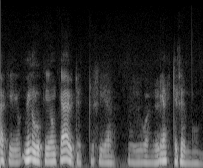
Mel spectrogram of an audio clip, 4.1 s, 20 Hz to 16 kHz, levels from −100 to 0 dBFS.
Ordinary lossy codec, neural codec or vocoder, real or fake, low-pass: none; codec, 32 kHz, 1.9 kbps, SNAC; fake; 14.4 kHz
